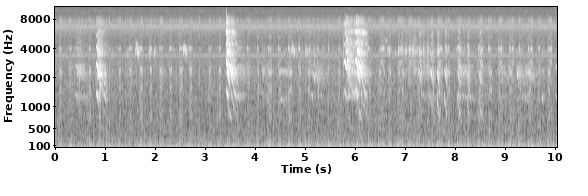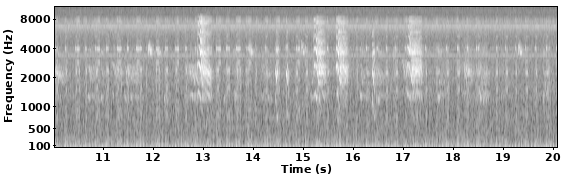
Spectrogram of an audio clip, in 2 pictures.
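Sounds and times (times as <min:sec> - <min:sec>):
birds calling faintly: 0:00.0 - 0:20.0
low background hiss: 0:00.0 - 0:20.0.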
